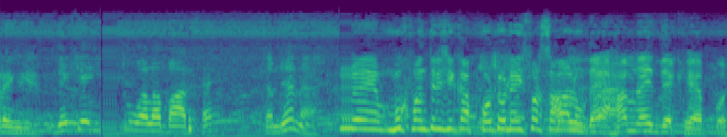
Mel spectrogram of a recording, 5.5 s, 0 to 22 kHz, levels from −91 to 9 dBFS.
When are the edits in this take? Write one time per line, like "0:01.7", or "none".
0:00.8
0:02.5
